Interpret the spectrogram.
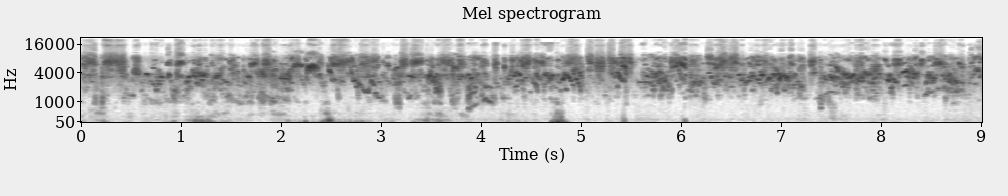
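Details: Colourful budgies, a breeding pair, chirping: rapid high-pitched twittering and squeaky chatter fill the whole stretch, with a few sharp squawks and occasional faint knocks.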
